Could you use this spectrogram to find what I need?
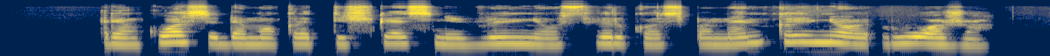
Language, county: Lithuanian, Utena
